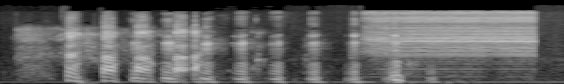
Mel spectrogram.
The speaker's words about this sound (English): Whose dryer just went off? That was someone's vibrator, I think.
